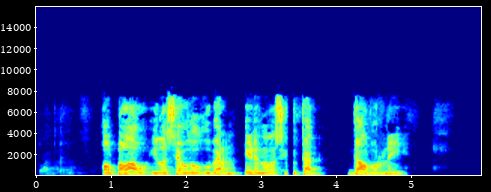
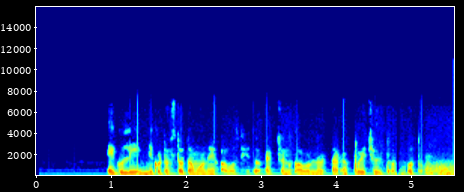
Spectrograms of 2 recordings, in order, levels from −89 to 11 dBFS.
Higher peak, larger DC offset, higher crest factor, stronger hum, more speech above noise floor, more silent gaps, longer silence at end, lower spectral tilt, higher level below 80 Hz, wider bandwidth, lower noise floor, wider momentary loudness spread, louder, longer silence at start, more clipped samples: about the same, 0 dBFS vs -2 dBFS; neither; about the same, 18 dB vs 18 dB; neither; about the same, 42 dB vs 39 dB; neither; first, 1.05 s vs 0 s; second, -3.5 dB/octave vs -9.5 dB/octave; about the same, -58 dBFS vs -54 dBFS; first, 8.2 kHz vs 7.2 kHz; about the same, -59 dBFS vs -58 dBFS; about the same, 9 LU vs 7 LU; about the same, -17 LUFS vs -19 LUFS; about the same, 0.9 s vs 0.95 s; neither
